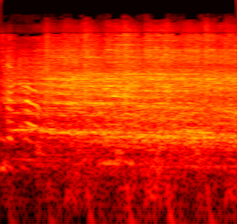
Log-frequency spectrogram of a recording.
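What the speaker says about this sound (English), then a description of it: "just hear the chants and the" Dense crowd noise at a BJP victory celebration with party workers dancing, rhythmic chanting and sloganeering over steady clapping, loud and continuous throughout with voices mixed in.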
